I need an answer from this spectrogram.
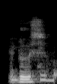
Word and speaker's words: Dubois: they do pronounce it Dubois, but you said you pronounce it Dubois. As the original Dubois. As the original French French.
